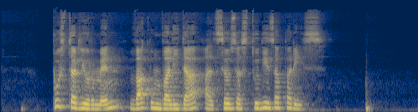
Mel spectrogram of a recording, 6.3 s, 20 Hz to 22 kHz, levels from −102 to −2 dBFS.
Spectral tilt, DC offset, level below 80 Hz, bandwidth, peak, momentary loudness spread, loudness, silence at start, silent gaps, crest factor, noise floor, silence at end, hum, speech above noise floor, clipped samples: -6 dB/octave; under 0.1%; -64 dBFS; 15 kHz; -4 dBFS; 16 LU; -23 LUFS; 0.8 s; none; 20 dB; -73 dBFS; 0.75 s; none; 51 dB; under 0.1%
